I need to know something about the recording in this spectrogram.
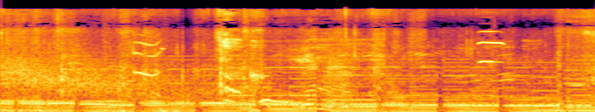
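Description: Newborn puppy squeaking in several short, high cries over background pop music with a steady beat.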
